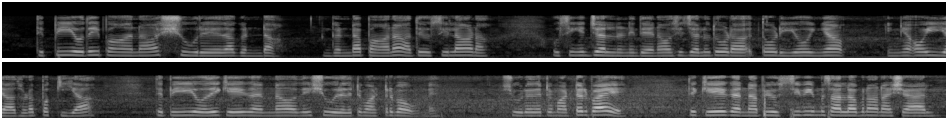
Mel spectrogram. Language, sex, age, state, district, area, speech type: Dogri, female, 18-30, Jammu and Kashmir, Udhampur, rural, spontaneous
